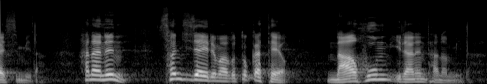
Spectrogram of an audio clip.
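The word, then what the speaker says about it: Nahum: 단어는 두 단어가 있습니다 하나는 선지자 이름하고 똑같아요 나훔 이라는 단어입니다 나 홈 우리 졸린데 한번 같이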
